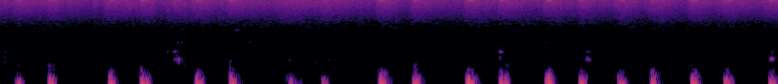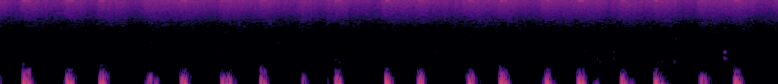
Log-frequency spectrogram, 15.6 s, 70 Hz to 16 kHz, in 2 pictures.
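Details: Heartbeat while resting in bed late at night before sleep: steady, clear paired low thumps at about 78 beats a minute; normal resting heartbeat.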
